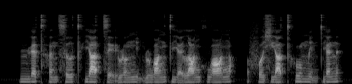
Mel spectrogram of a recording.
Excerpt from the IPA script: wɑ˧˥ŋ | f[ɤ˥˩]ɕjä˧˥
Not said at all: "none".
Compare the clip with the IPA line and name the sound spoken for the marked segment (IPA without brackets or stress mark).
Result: ɤ˧˥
